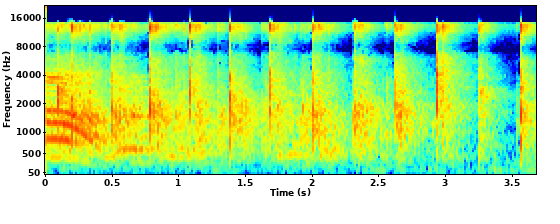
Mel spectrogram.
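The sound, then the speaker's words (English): A group claps together as a clap of praise in a steady rhythm, roughly three claps a second, the sharp hand strikes gradually thinning and softening as the applause dies away. “clap of praise.”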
